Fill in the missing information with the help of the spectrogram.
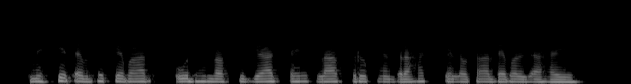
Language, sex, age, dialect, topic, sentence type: Magahi, male, 31-35, Central/Standard, banking, statement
